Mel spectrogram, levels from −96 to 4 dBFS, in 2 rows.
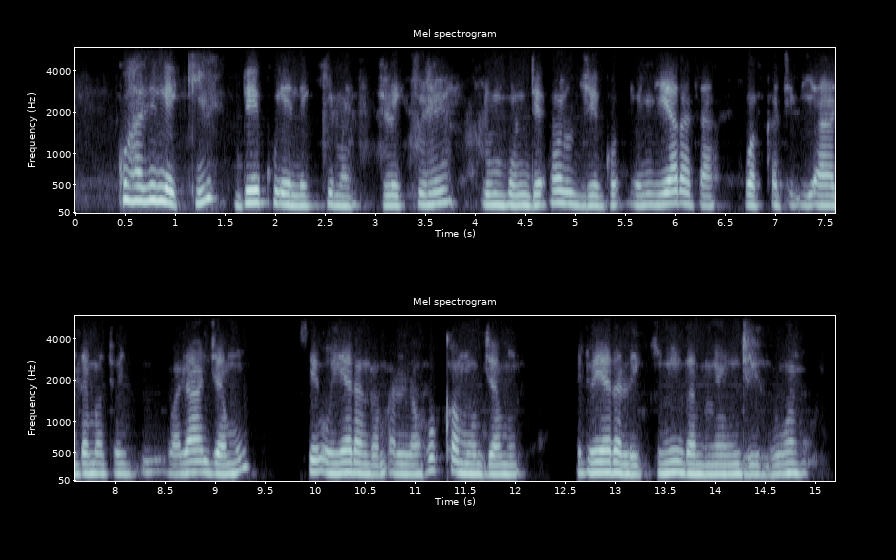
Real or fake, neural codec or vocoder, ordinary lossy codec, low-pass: fake; codec, 16 kHz, 4 kbps, FunCodec, trained on LibriTTS, 50 frames a second; Opus, 32 kbps; 5.4 kHz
